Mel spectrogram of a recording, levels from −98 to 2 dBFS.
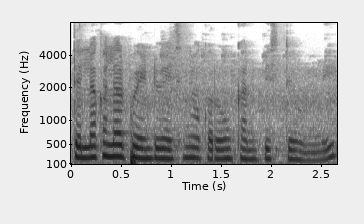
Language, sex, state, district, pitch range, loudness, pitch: Telugu, female, Telangana, Mahabubabad, 195-220 Hz, -16 LUFS, 200 Hz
